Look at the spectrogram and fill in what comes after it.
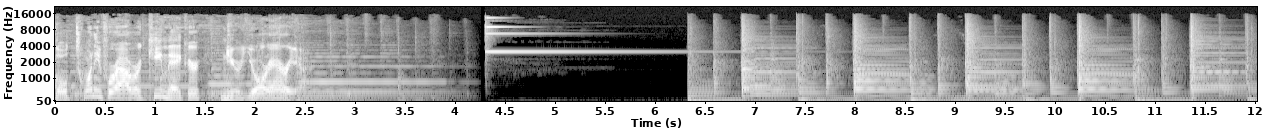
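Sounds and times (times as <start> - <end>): background music: 0.0 - 4.2, 6.4 - 12.0
bright chime ding: 4.3 - 6.4.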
